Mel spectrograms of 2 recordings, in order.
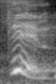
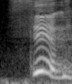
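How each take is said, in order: First: It is said loudly. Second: It is said quietly.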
